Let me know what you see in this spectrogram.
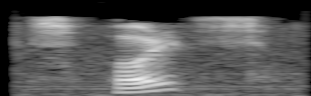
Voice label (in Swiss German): "holz", alsace; vin; bois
